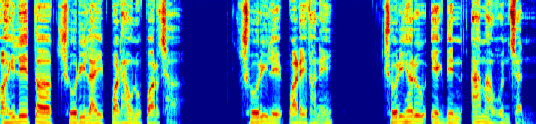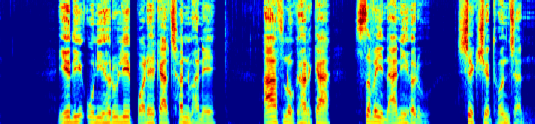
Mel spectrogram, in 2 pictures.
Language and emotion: Nepali, neutral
